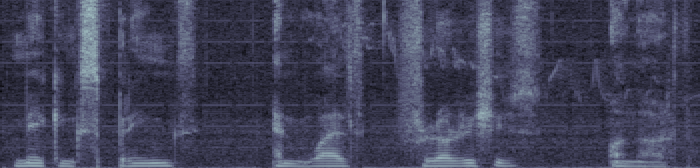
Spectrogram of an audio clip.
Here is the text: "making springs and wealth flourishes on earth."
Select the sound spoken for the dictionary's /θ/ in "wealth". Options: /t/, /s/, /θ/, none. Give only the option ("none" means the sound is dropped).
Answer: /s/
